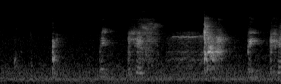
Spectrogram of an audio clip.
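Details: A male pet common starling practises his new mimicked phrase "big kisses for the bird": a string of short, breathy kissing smacks and squeaks with one thin whistle, about five bursts in three seconds.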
